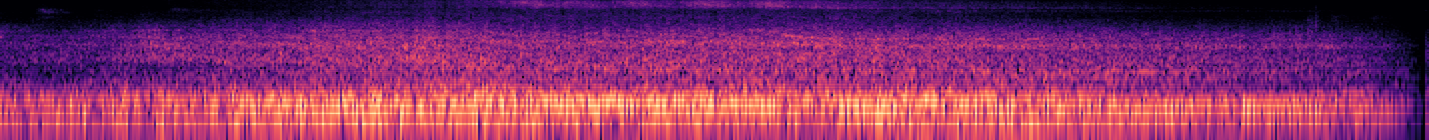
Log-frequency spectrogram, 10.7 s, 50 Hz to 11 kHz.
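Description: Grand Central Class 180 diesel multiple unit passing through the station at speed. The rush of wheels and body noise builds over the first couple of seconds and tails off near the end, with a steady low engine drone underneath.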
